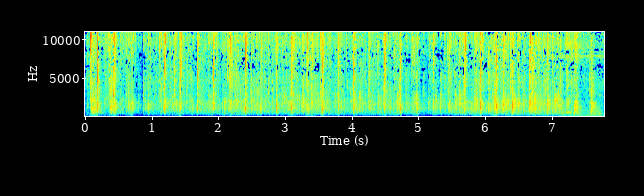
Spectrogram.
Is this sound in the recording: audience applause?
yes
